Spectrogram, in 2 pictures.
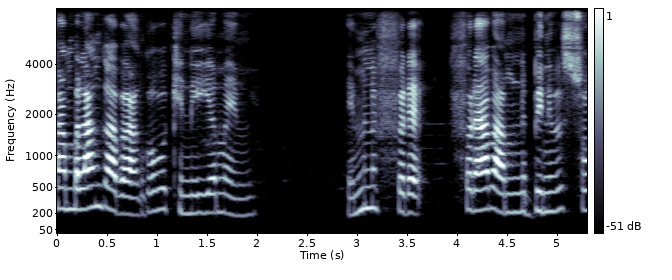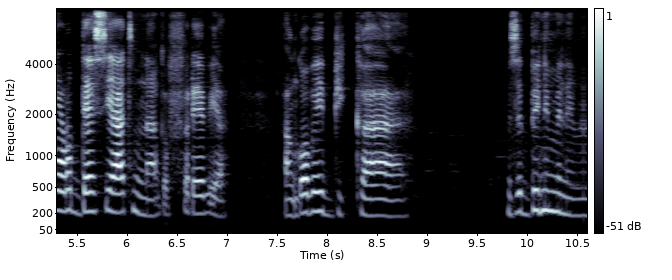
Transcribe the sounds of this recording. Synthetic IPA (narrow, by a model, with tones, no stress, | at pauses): ta˨ŋ˦ɡ͡ba˨la˦ŋ˦ɡa˨βa˨ŋ˨ɡɔ˦be˦kʰe˨ne˦jɛ˦ma˨e˨mi˦ | e˨mi˦ni˨fɨ˨ɾɛ˦ | fɪ˦ɾa˦βa˨mi˨ni˨˦be˨ni˦βɨ˦sʊ˦ɾʊ˦de˦si˦a˦ti˦mi˨na˨kə˦fi˦ɾe˦βi˦ja˨ | a˨ŋɡo˦be˦bi˨ka˨ | mi˨s̬e˦be˦ni˦mi˨ne˨m˨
